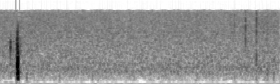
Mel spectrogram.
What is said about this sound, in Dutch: En nu blijft de repeater hangen vanwege storing. Ja, klopt inderdaad.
